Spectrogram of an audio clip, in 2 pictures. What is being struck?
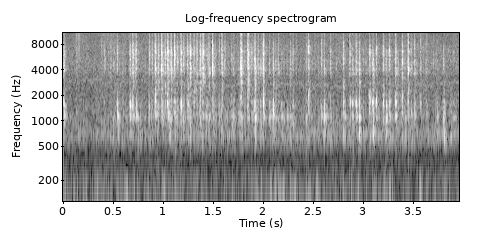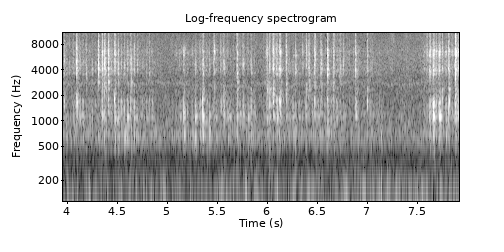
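Wooden stylus on coated scratch art paper.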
